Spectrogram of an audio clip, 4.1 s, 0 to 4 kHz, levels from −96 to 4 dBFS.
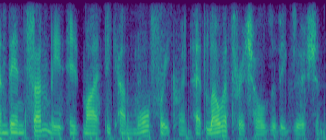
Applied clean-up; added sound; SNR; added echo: neural mask model RNNoise.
